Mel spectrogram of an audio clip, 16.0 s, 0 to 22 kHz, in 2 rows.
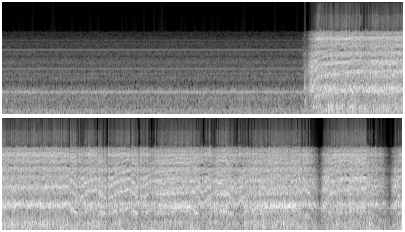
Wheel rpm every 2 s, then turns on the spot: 0, 0, 0, 150, 220, 180, 160, 120.
none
